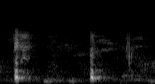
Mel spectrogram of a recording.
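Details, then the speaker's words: Two sharp, separate dry coughs less than a second apart, each followed by a softer throat sound; adult coughing, feeling in need of a cough drop. "dying oh God I need a cough drop"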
